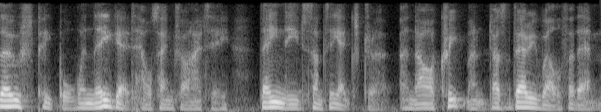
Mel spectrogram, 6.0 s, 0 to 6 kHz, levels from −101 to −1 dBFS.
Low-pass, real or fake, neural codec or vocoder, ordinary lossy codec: 5.4 kHz; fake; codec, 16 kHz, 0.8 kbps, ZipCodec; MP3, 48 kbps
